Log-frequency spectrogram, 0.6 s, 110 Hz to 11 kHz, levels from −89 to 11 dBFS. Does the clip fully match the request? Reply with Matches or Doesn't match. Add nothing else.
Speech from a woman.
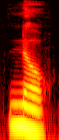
Matches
